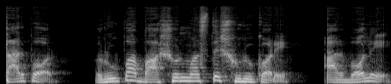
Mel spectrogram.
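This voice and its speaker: A man with a husky voice reading scripted narration for a fairy-tale story. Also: medium pitch, measured pace.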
